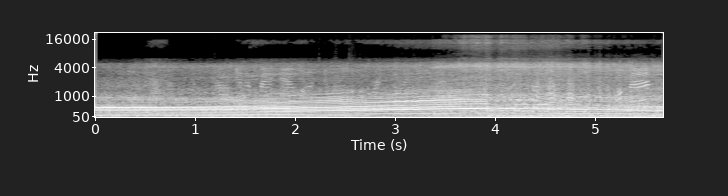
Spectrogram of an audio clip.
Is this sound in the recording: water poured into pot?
no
